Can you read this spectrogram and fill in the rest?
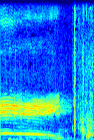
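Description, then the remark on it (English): A long, steady high-pitched vocal cry breaks off, then a sudden splash as a person is dunked into fountain water, followed by brief churning and sloshing. “Dunk me again, please!”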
